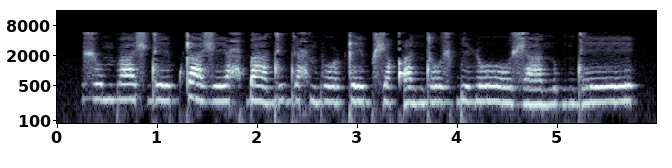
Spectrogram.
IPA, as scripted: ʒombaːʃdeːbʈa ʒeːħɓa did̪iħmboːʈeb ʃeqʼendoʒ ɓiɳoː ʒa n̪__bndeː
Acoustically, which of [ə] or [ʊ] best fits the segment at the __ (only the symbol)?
ʊ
